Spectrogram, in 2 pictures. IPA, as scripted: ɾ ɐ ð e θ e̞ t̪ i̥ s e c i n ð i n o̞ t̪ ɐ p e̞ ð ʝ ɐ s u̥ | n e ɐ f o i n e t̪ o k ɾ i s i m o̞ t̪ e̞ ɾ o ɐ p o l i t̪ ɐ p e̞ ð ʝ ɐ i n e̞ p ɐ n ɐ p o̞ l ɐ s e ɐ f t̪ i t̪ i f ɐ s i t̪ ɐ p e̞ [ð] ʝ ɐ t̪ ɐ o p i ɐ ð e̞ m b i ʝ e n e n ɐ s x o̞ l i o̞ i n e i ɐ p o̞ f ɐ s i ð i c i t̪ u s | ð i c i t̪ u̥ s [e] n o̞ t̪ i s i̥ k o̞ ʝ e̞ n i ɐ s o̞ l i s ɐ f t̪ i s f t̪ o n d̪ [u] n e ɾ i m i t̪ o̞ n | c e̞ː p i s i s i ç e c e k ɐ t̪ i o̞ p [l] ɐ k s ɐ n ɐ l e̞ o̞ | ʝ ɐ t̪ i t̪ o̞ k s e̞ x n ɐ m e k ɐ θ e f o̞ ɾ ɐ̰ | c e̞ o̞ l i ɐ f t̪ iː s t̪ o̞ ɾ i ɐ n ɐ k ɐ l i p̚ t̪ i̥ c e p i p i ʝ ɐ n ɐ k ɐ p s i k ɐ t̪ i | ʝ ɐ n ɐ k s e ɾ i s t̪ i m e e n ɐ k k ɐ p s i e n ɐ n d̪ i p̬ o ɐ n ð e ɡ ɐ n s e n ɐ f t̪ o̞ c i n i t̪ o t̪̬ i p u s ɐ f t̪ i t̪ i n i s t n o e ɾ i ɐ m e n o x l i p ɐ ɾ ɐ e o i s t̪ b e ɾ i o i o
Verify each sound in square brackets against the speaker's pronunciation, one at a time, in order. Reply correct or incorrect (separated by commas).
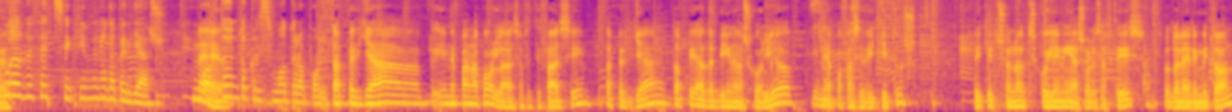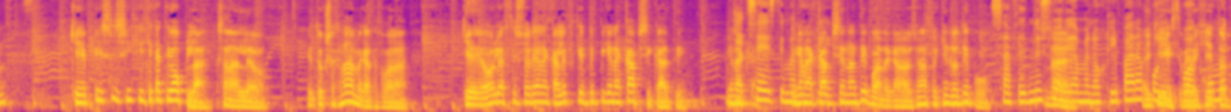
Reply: correct, correct, incorrect, correct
